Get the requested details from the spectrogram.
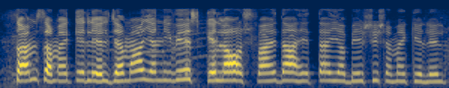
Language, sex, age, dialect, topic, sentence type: Maithili, female, 18-24, Angika, banking, question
